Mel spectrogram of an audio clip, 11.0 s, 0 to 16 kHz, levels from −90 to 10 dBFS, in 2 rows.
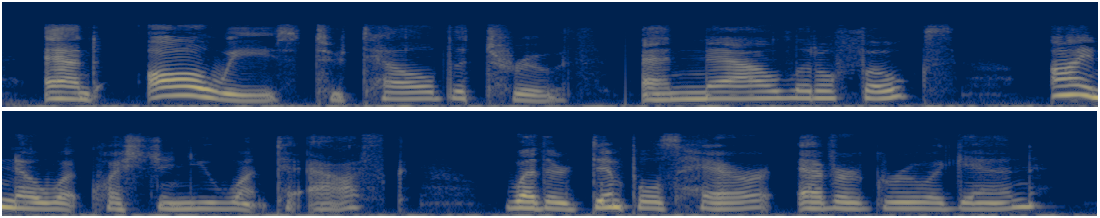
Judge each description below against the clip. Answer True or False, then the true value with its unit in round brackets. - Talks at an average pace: False (130 wpm)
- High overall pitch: True (195 Hz)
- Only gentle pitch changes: False (3.3 semitones)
